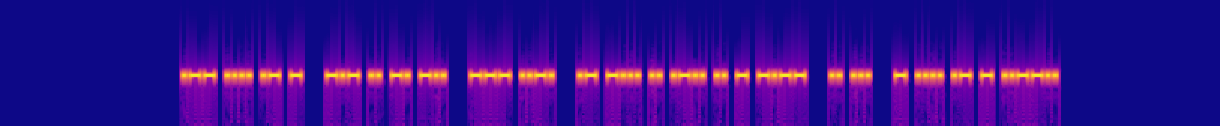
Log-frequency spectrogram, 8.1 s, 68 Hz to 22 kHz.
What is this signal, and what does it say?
Morse code, heard as a keyed tone, about 50 wpm, 700 Hz. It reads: WHAT KIND OF ABILITY IS THAT?
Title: Sentences from Top 1000 Words - Review Part 3 - 50wpm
